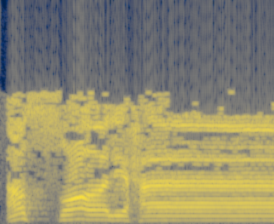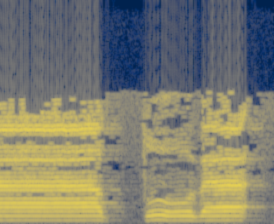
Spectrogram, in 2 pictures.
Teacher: أما المتجانسان الكبير وهو ما تحرك فيه الحرفان فحكمه الإظهار لحفص كالتاء مع الطاء هكذا من كلمتي الصالحات طوبى، ويجوز إدغامه للبصريين فنقول الصالحات طوبى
